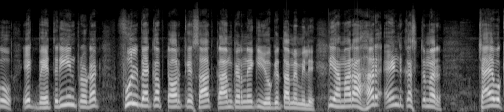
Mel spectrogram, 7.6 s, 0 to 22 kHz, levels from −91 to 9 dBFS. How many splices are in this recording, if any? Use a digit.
1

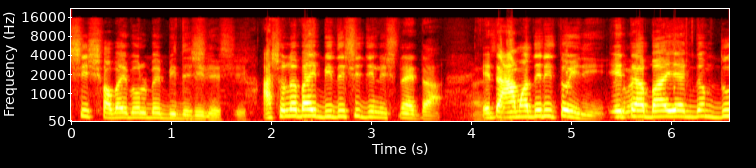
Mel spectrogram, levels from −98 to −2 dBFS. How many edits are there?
1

